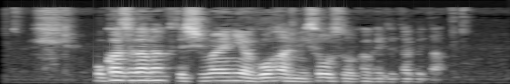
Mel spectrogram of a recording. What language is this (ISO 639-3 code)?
jpn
